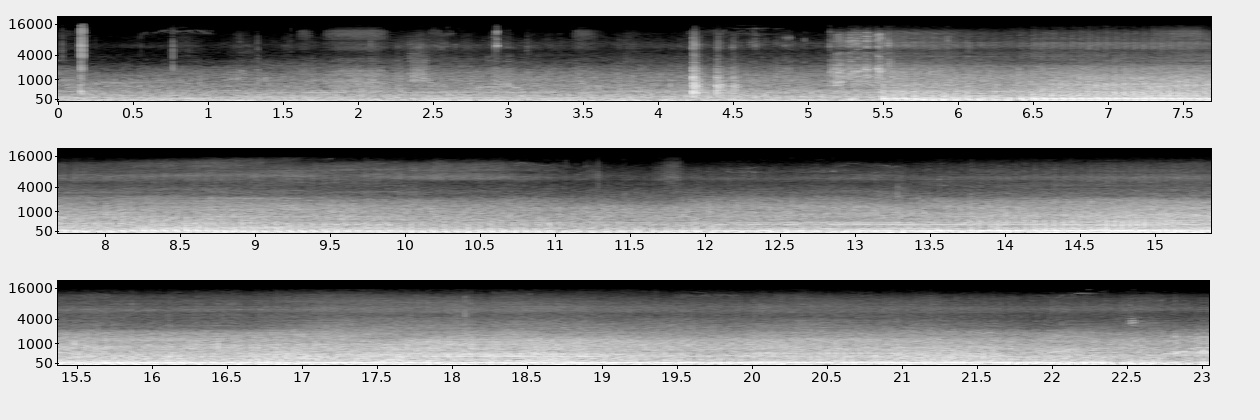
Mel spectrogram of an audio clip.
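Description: A motorcycle engine starts about five and a half seconds in, just after a couple of short clicks, then runs with a steady low rumble that grows a little louder later as the bike pulls away.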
